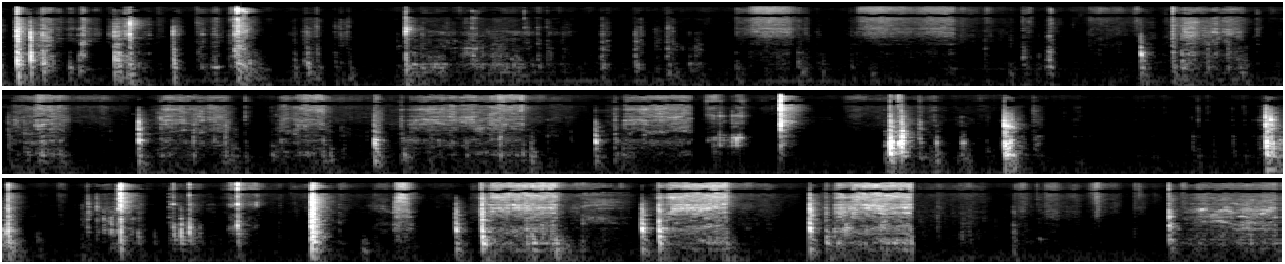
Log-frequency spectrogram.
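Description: Small hand plane cutting along the edge of a sapele board in repeated short strokes, each a brief dry hiss of wood being shaved off, with a few sharp clicks between strokes; the board is being shaped into a rudder's foil.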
